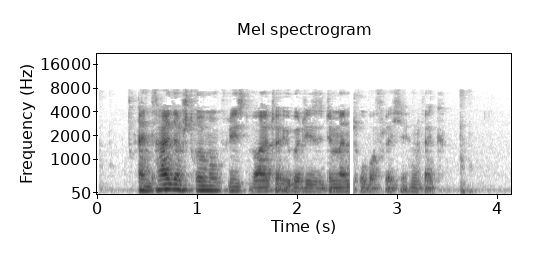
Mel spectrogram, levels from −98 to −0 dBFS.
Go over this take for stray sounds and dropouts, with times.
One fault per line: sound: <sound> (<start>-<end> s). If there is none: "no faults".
sound: dropout (2.5-2.6 s)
